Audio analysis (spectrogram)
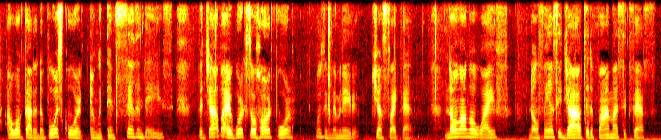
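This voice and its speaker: A woman's ordinary speaking voice, fairly low in pitch with ordinary pitch variation, at a fairly slow pace. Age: 60s. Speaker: author and entrepreneur. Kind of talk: personal testimony video.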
